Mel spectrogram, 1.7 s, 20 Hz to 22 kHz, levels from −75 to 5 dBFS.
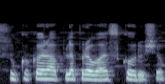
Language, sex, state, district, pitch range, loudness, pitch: Marathi, female, Maharashtra, Solapur, 185-205 Hz, -14 LUFS, 195 Hz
